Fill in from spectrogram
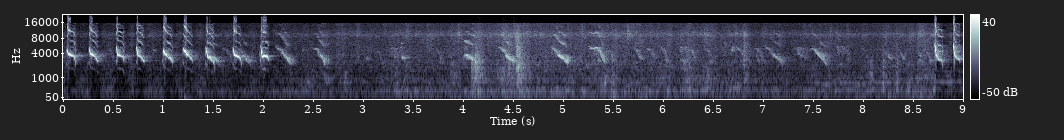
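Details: Olive-backed tailorbird singing in the rapid, unbroken 'nembak rapet, ngebreen' style: about two seconds of fast, evenly repeated high downslurred chips, followed by sparser, softer slurred notes and a faint background rustle.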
